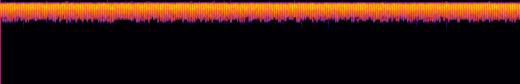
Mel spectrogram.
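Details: Korean bush cricket singing: a steady, unbroken high-pitched buzzing trill held at the same pitch for the whole stretch, with no other sounds.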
